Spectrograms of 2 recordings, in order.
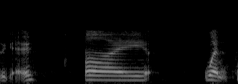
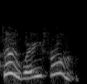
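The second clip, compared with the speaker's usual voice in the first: high, louder small-talk opener; chatty stranger; 9 semitones higher, 7 dB louder than usual. Retold or imitated. Stranger starting small talk mid-run, high mock-chirpy. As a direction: imitate a breezy, chatty runner.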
